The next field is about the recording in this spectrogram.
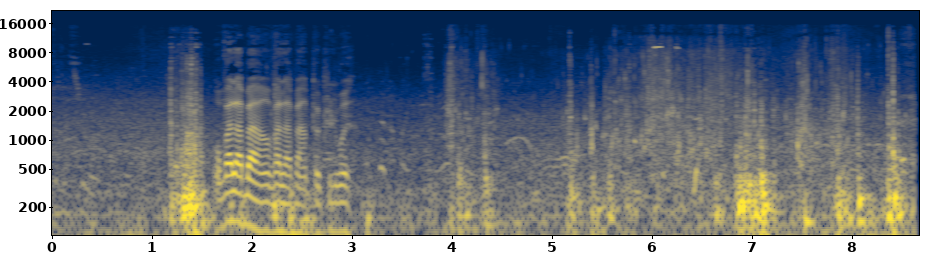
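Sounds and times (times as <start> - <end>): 
light wind: 0.0 - 8.6
speech: 1.7 - 3.2
oars rowing a rowboat, splashing and churning water: 3.6 - 8.6.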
